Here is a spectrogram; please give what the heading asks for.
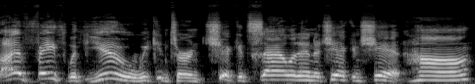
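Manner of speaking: high, loud burst of enthusiasm; hyped-up rallying. Real, not acted. Host rallying co-host despite a lackluster show, hyped up. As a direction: pump up your partner, pitch riding high.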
